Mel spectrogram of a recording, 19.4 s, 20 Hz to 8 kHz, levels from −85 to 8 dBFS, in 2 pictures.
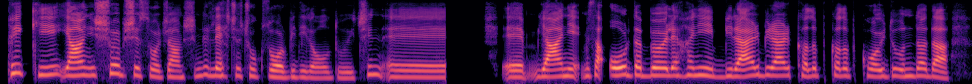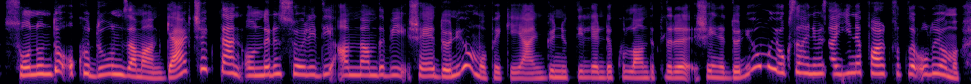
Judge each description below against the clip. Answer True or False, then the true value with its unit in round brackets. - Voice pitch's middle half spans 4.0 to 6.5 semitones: True (5.1 semitones)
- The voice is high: True (220 Hz)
